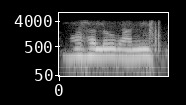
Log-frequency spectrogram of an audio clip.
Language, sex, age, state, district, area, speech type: Telugu, female, 18-30, Andhra Pradesh, Eluru, rural, conversation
